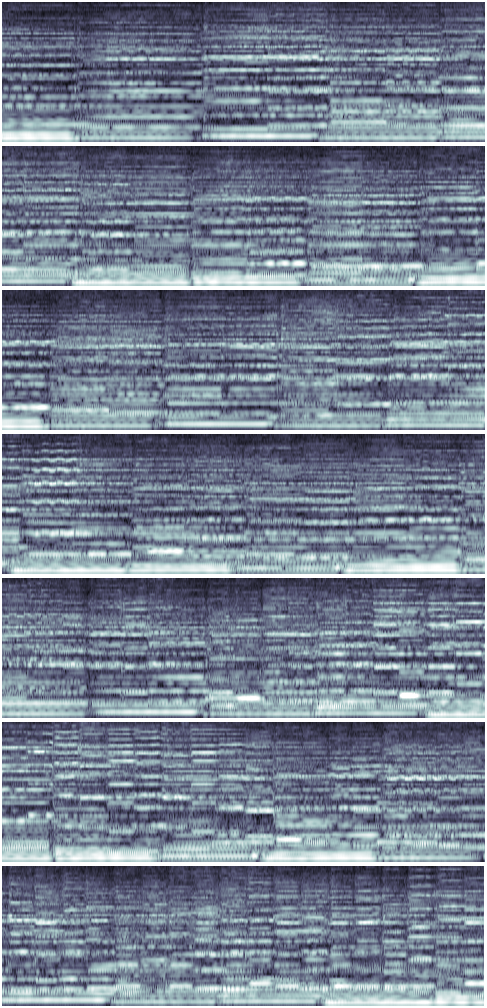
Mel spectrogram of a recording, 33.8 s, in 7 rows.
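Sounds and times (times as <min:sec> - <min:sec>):
string quartet playing: 0:00.0 - 0:33.7.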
